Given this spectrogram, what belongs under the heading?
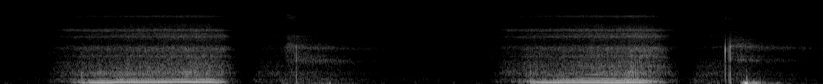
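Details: Two loud, rumbling inward snores, each followed by a softer outward breath with a brief snort; snoring during sleep.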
